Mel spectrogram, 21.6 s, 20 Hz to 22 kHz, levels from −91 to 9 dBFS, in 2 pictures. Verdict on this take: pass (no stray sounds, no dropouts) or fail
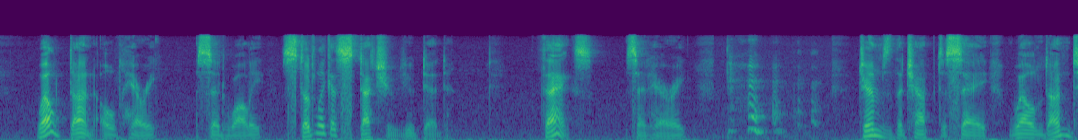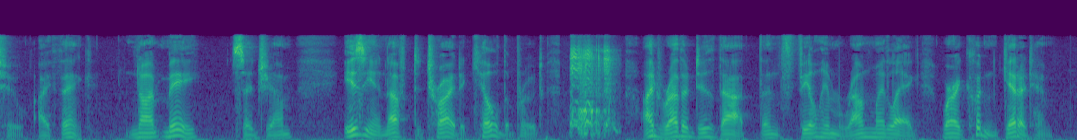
fail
